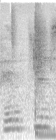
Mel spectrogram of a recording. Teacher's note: simplemente que la L no se dice y se dice la I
